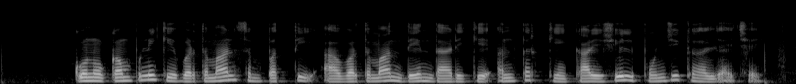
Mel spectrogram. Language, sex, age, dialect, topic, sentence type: Maithili, male, 25-30, Eastern / Thethi, banking, statement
